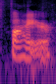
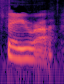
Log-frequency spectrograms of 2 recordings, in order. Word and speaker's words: Feyre: I thought it was Fire. Honestly, I thought it was Fire, and then it wasn't Fire, and apparently it's Feyre.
